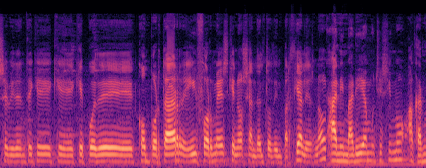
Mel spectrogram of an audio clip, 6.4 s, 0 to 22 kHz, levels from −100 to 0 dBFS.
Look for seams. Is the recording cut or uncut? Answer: cut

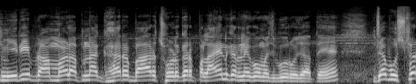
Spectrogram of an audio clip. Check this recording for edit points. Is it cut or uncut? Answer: uncut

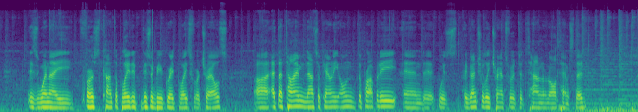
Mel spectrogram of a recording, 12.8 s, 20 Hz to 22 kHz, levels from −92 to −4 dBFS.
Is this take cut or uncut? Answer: uncut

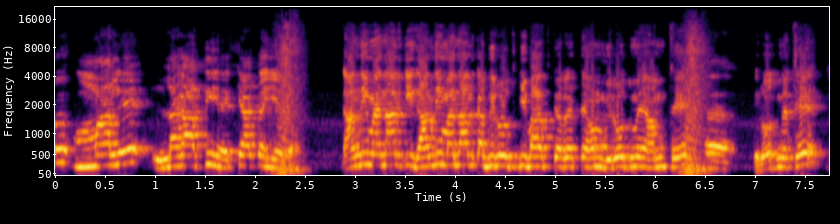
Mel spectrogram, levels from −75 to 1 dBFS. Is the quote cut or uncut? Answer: cut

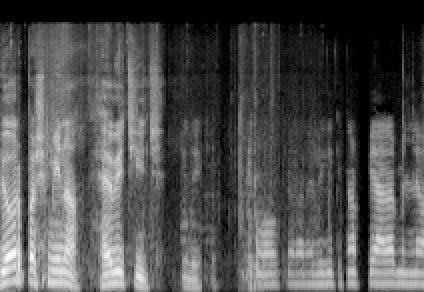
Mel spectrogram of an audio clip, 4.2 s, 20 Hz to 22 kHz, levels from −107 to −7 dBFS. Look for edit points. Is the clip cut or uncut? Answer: uncut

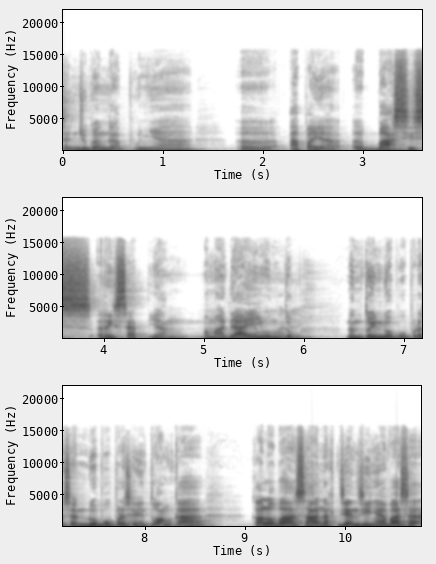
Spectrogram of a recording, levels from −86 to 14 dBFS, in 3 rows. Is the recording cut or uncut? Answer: uncut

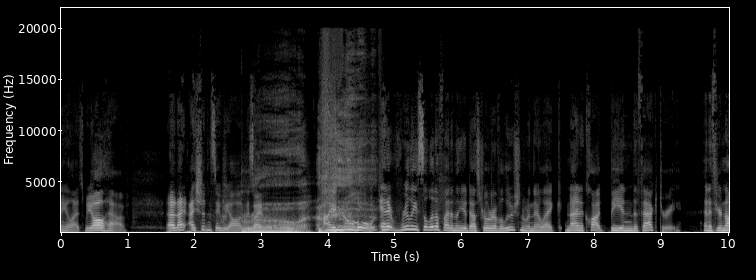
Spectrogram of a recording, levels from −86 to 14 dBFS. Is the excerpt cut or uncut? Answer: cut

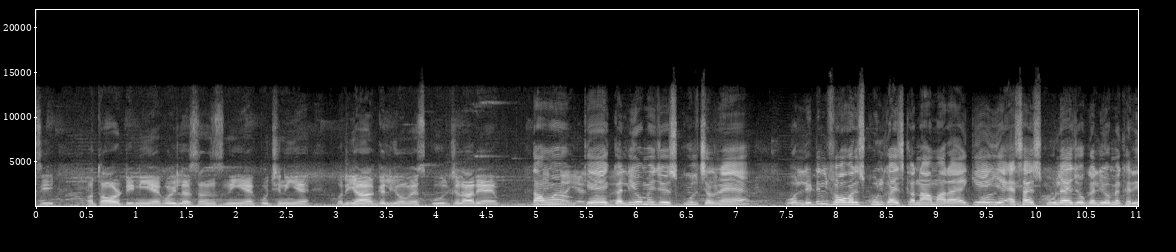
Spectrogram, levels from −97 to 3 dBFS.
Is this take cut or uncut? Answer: cut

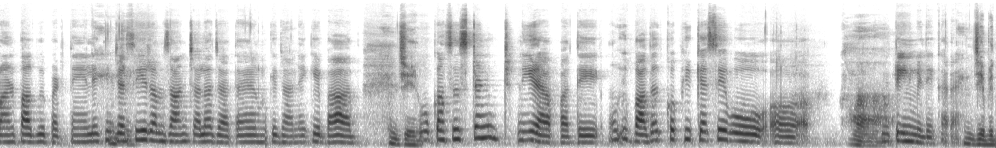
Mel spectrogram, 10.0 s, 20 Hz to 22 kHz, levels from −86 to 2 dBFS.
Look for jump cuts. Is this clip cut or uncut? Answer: uncut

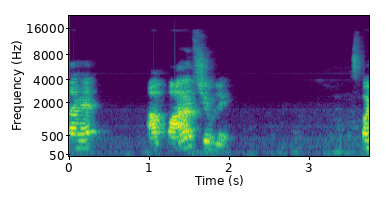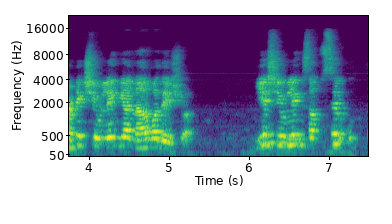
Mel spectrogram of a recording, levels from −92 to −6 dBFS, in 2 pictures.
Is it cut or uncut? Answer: uncut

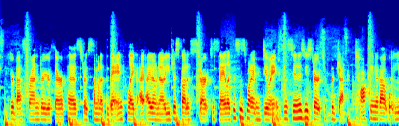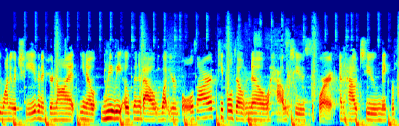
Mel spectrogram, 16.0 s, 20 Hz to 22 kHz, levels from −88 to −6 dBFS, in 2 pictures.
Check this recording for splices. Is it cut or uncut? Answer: cut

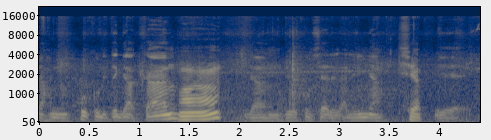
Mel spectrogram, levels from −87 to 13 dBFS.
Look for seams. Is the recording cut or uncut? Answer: uncut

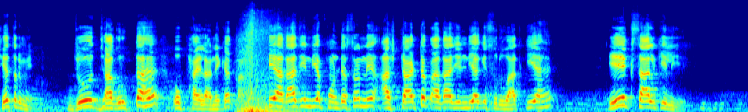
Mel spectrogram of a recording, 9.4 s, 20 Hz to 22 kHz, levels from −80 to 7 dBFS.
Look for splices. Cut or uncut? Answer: cut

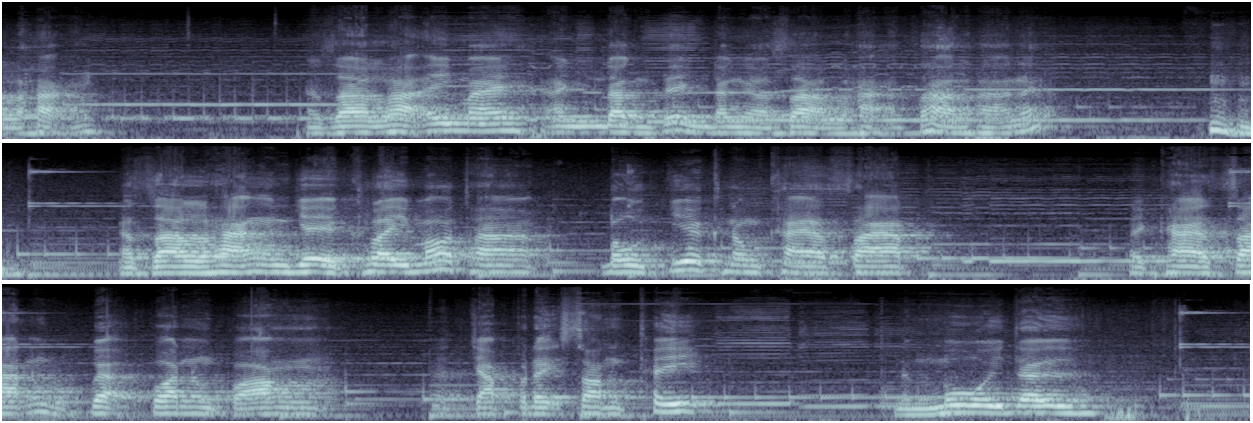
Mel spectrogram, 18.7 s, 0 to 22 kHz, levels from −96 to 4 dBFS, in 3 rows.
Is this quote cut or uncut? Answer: cut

